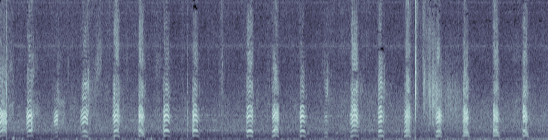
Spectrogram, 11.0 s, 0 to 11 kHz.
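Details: Doberman Pinscher Zita barking during protection training on 24 November 2009: loud, harsh barks repeated roughly twice a second in steady bursts, with a sharp crack near the end and a handler calling German commands.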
